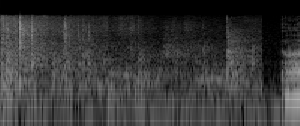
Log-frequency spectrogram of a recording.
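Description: A sheet of paper rustling as it is handed over and unfolded, loudest at the very start, with a soft low murmur of a voice.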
